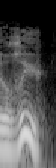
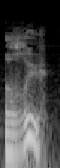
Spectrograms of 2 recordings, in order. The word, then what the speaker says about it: rue: à tous Leon C dans la ville une rue not pronounced une rue une voie ferrée final e not pronounce une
